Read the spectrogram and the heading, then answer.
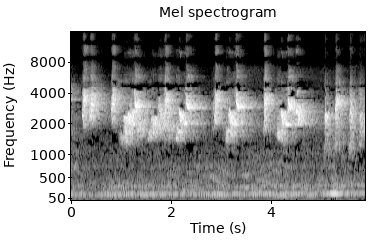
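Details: A wild white-eared bulbul sings to teach chicks and urge other bulbuls to sing, giving a lively series of bright, bubbling two-part phrases about every second against a faint low background hum.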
